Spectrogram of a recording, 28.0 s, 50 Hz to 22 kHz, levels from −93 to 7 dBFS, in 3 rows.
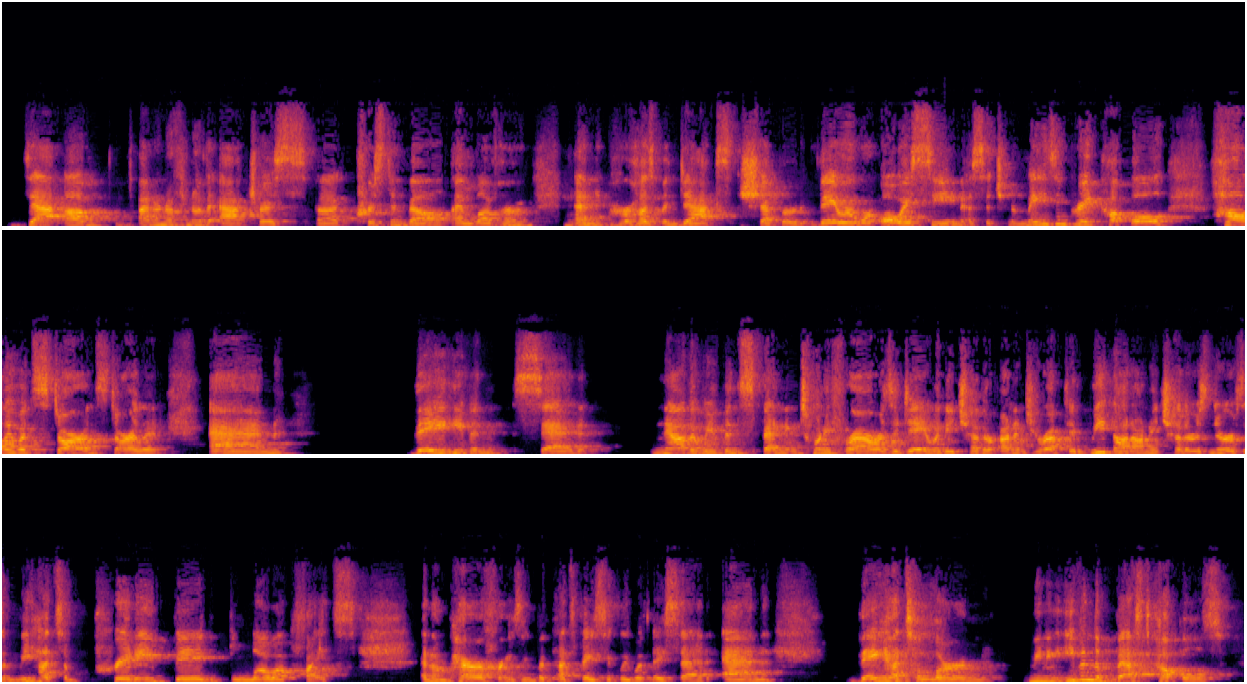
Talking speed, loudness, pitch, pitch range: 185 wpm, -19 LUFS, 200 Hz, 185-225 Hz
